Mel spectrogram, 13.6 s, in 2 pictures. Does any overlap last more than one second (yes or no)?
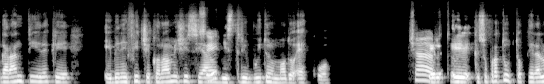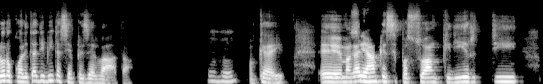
no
